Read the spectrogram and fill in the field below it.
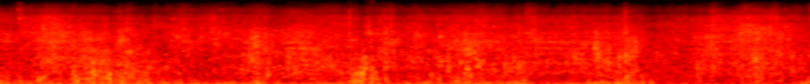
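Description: A sea kayak pushes head-on into strong headwind and waves off the coast near Sundsvall. Wind roars steadily across the microphone while water splashes and churns, loud and continuous with no voices.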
